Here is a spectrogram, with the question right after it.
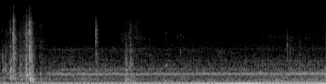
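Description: A semi-truck pulls away and gets rolling, with a steady engine drone and a sustained tone that swell slightly as it gathers speed, heard from inside the cab, preceded by a couple of sharp clicks.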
